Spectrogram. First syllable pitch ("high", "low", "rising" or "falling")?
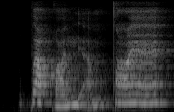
high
